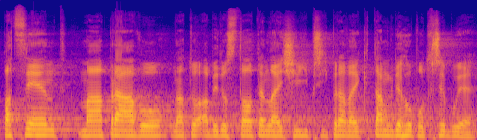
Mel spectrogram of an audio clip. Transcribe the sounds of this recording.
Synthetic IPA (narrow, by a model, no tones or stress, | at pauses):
pat͡sɪjɛnt̪ | maːpɾaːvo̞nat̪o̞ʔabɪdo̞st̪alt̪ɛnlɛːt͡ʃɪviːpr̝̥iːpɾavɛkt̪amɡdɛɦo̞po̞t̪r̝̥ɛbujɛ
